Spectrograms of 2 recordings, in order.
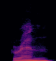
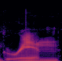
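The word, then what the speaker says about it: Gren: their name josh friend grin right so it's spelled g-r-e-n but i feel like every time i would heard it they were saying grin so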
